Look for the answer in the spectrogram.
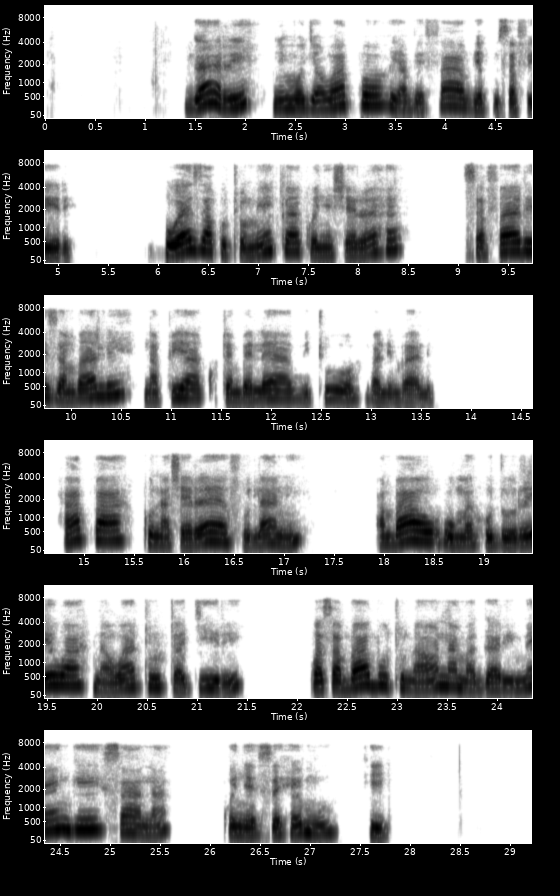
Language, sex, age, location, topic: Swahili, female, 25-35, Kisumu, finance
